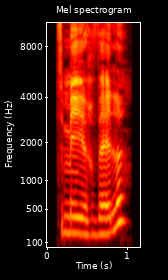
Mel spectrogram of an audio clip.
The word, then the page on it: d' Meerwelle: Bas-Rhin; Strasbourg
